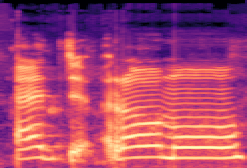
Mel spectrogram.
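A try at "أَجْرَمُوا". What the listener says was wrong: Sip, ini pantulannya udah bagus. Cuman kesalahan berikutnya yang juga harus dijaga adalah ketika dipantulkan, suara pantulannya jangan sampai tertahan. Jangan dibaca gini. Ajromu, tapi lempar aja, lepas aja pantulannya Bunda. Ajromu, ajro, bukan ajro.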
